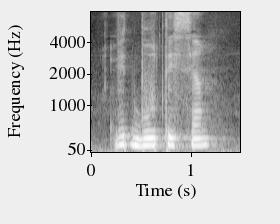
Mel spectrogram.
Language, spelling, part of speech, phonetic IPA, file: Ukrainian, відбутися, verb, [ʋʲidˈbutesʲɐ], Uk-відбутися.ogg
- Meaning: to happen, to occur, to take place, to come about, to be held (for example, an event--a meeting, an inspection, funeral services)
